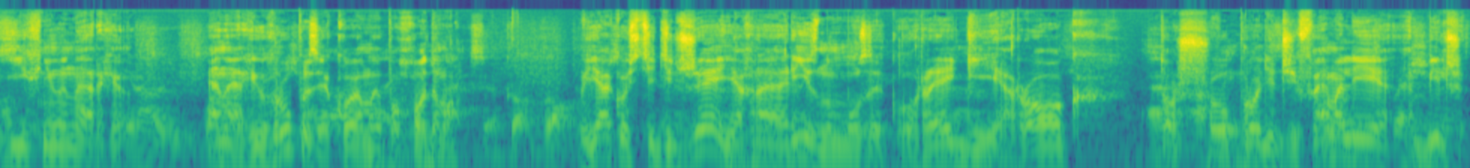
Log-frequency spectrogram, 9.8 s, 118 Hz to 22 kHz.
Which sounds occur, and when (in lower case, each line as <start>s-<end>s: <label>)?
0.0s-7.1s: male speech
0.0s-9.8s: background noise
0.0s-9.8s: television
3.4s-3.8s: breathing
7.1s-7.6s: breathing
7.6s-9.8s: male speech
8.2s-8.3s: tick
